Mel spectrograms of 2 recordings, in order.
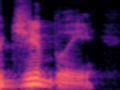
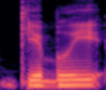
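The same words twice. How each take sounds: First: Ghibli with a soft G, like a J; soft-G pronunciation. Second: Ghibli with a hard G as in "give"; hard-G pronunciation. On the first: Host offering listeners the other option, soft-G Ghibli. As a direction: start Ghibli with a J sound. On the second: Host polling listeners on pronunciation, hard-G Ghibli. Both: Shown as a demonstration. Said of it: "if it's pronounced Ghibli or Ghibli".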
